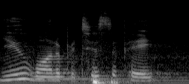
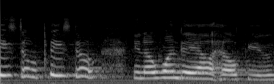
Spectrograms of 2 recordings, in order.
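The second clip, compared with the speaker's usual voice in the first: high, begging, pleading voice; 9 semitones higher, 5 dB louder than usual. Telling the fable, the narrator voices the mouse speaking to the lion, begging and pleading. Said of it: "the mouse begs and pleads".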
